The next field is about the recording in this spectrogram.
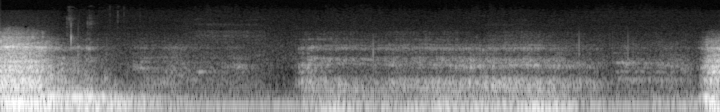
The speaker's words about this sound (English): It's a tigress. A tigress? Yes.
